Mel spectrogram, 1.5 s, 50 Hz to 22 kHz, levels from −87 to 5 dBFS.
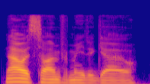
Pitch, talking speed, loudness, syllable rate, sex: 100 Hz, 280 wpm, -19 LUFS, 5.4 syllables/s, male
